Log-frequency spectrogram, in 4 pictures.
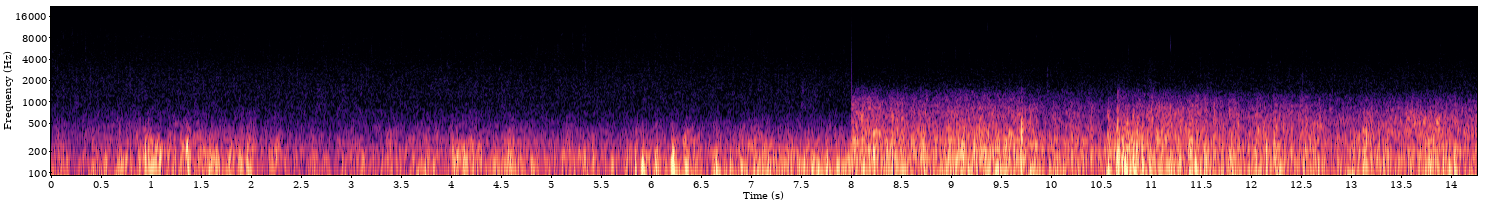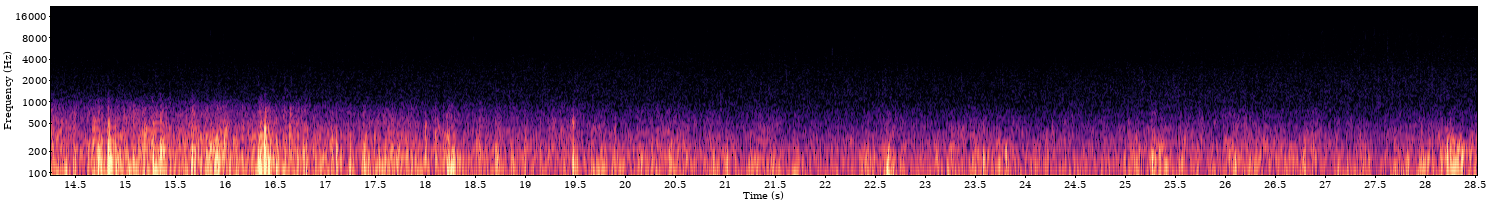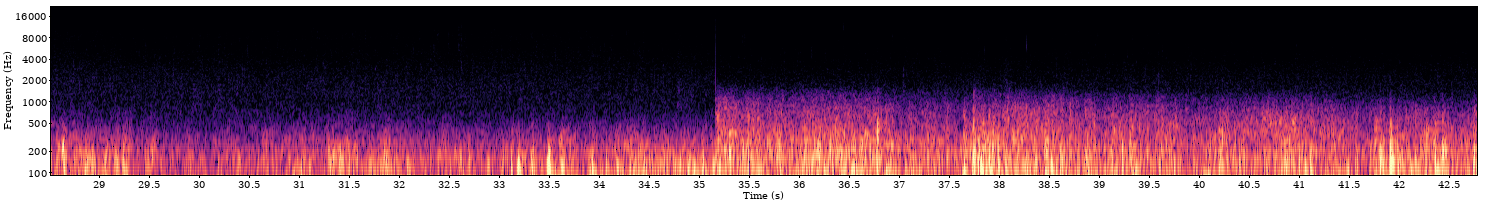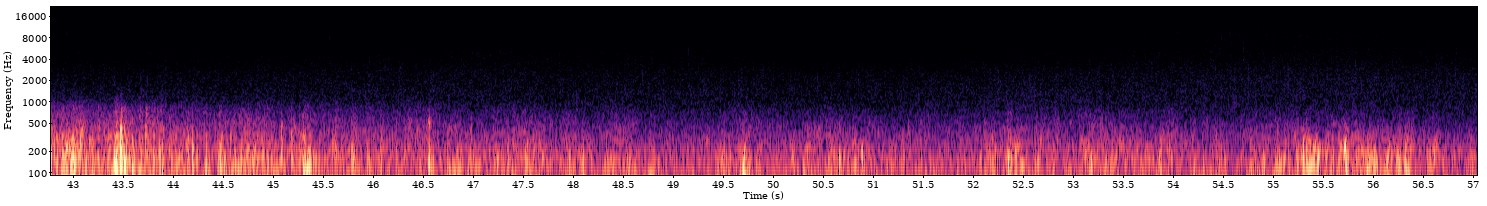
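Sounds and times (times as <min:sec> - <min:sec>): rain: 0:00.0 - 0:57.0
rolling thunder: 0:00.0 - 0:57.0.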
